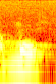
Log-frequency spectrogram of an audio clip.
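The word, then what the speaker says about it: 無: không vô vô là không và tiếng Nhật đọc là MU từ cái cái thế kỷ đó cho đến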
